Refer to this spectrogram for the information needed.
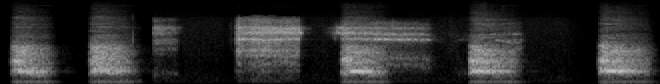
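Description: A dog barks loudly, about seven harsh, rough barks in a quick, slightly uneven series, with short pauses between them and no one talking.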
